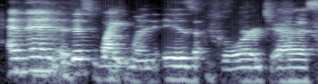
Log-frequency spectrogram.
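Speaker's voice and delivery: normal talking voice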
